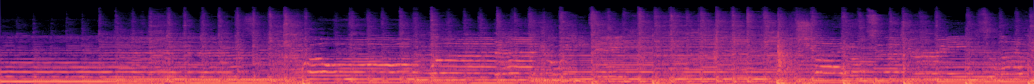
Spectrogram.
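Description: Live solo song: an amplified acoustic guitar strummed in a steady rhythm, with a singer holding long notes into the microphone.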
